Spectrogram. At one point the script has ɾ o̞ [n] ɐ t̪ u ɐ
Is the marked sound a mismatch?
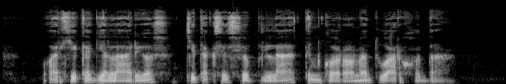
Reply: no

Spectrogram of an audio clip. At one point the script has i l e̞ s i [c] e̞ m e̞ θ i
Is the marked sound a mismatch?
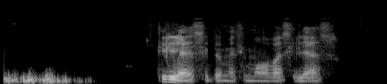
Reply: yes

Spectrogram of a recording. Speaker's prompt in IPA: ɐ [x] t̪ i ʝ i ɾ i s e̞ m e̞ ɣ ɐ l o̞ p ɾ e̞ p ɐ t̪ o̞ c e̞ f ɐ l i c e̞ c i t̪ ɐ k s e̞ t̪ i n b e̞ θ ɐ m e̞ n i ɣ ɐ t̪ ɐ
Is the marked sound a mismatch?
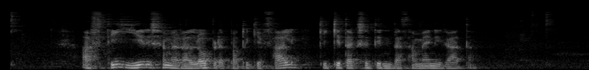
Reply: yes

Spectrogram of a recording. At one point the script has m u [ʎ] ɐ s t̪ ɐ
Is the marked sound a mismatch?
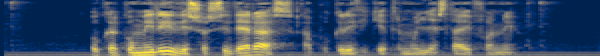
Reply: no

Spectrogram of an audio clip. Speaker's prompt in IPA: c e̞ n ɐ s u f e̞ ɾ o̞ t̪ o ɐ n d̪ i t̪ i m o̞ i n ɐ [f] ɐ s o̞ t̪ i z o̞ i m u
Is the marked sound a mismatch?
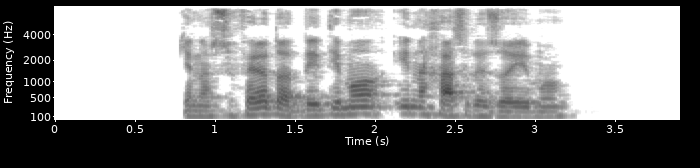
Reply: yes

